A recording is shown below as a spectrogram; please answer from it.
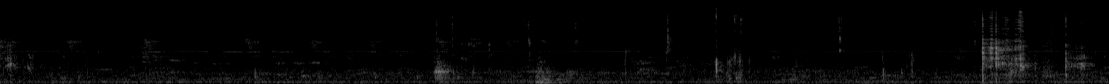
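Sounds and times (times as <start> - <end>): person chewing food: 4.3 - 7.6, 8.4 - 11.0.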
